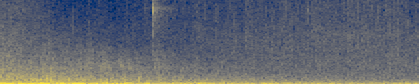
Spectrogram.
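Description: A Confringo spell blast from the Hogwarts Legacy game: a single deep boom at the start, then a rumbling decay that fades over about two seconds, with no talk.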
